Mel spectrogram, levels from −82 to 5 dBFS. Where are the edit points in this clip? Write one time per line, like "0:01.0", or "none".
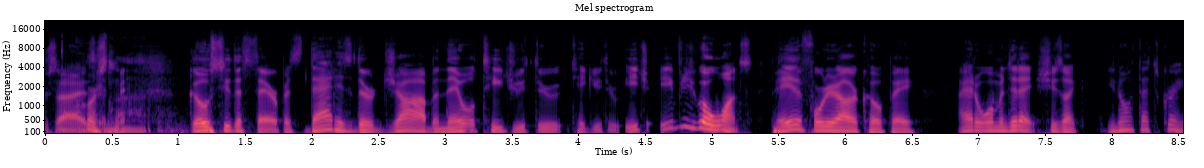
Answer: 0:05.4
